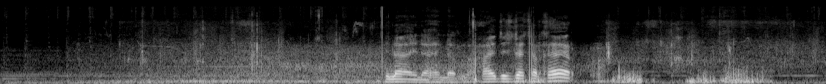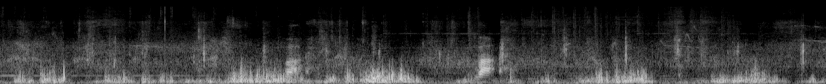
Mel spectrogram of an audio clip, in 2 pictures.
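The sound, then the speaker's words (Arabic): Steady footsteps of an Iraqi man crunch across barren, dry ground in Iraq cracked deep by drought, land until recently covered by the waters of the Tigris River, at an unhurried walking pace, with a man speaking briefly and exclaiming near the start. “لنستمع إلى خطوات أقدام عراقي يسير على أرض قاحلة حفر الجفاف فيها شقوقا غائرة كانت حتى وقت قريب مغمورة بمياه نهر دجلة”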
